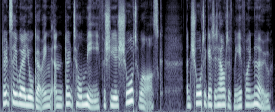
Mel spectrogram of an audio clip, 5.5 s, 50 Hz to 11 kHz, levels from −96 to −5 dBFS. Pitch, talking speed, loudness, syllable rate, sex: 195 Hz, 285 wpm, -18 LUFS, 5.8 syllables/s, female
